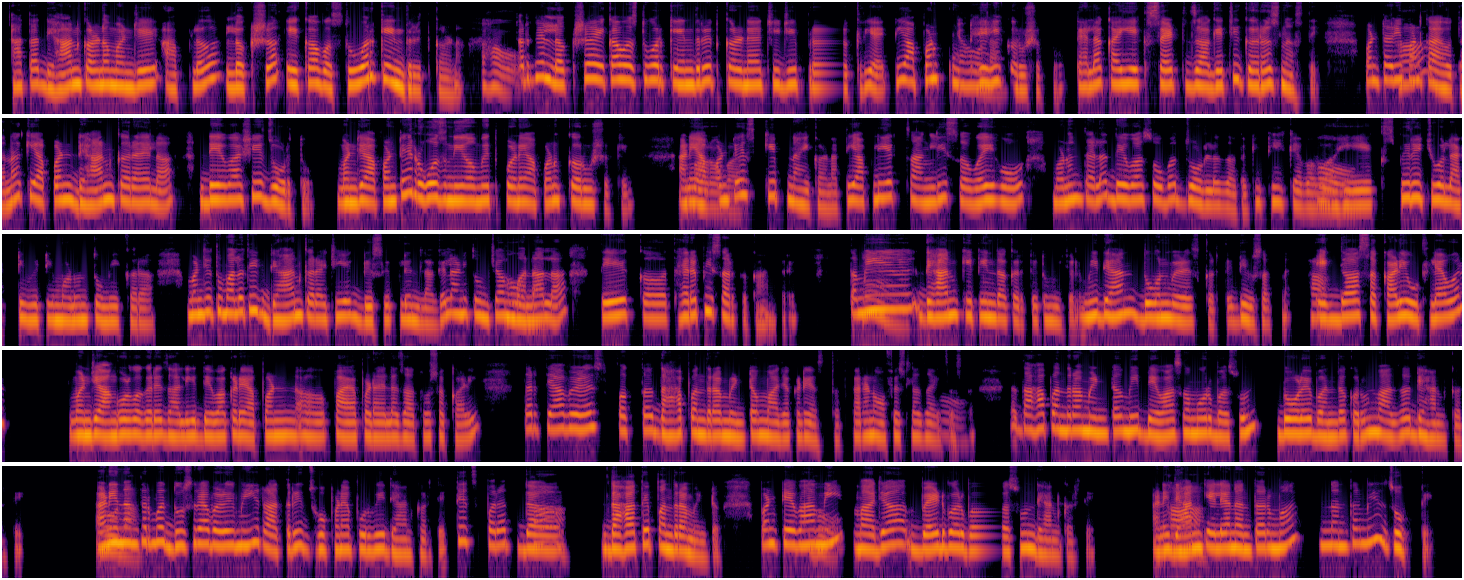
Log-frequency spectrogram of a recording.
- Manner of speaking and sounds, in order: tapping; distorted speech; in English: "स्पिरिच्युअल"; in English: "थेरपीसारखं"; other background noise
- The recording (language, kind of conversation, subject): Marathi, podcast, रोज ध्यान केल्यामुळे तुमच्या आयुष्यात कोणते बदल जाणवले आहेत?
